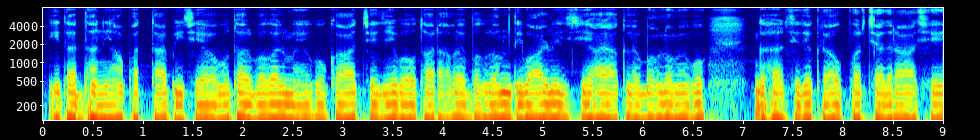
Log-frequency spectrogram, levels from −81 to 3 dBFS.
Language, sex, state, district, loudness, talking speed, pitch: Angika, male, Bihar, Bhagalpur, -18 LUFS, 205 wpm, 105 Hz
